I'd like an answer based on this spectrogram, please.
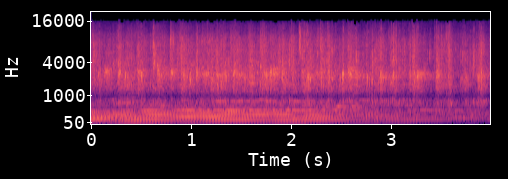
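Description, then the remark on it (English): A church audience claps together to give the Lord a great hand clap, a dense, steady wash of applause lasting several seconds, loud and continuous, with sustained low musical tones held underneath. “Put your Bibles down and give the Lord a great hand clap, and you may be seated.”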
